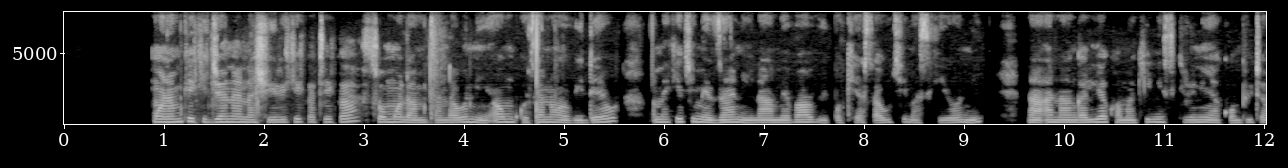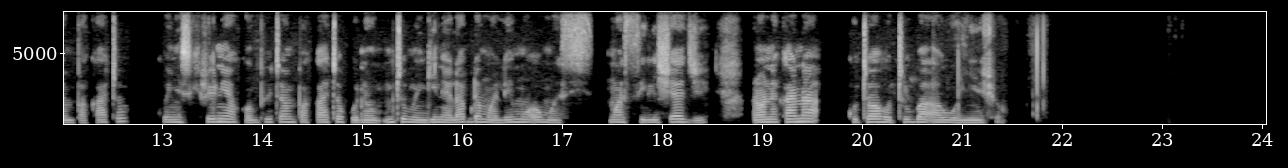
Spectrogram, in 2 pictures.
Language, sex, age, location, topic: Swahili, female, 18-24, Nairobi, education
